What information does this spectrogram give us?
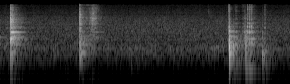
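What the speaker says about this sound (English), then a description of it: "Take your onions and peppers, throw it into the pot." Chopped onions and peppers are tossed into a hot pot for Spanish rice, giving a few short, crisp bursts of sizzle and clatter separated by quiet gaps.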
